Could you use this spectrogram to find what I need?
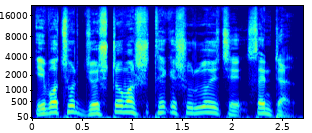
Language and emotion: Bengali, neutral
